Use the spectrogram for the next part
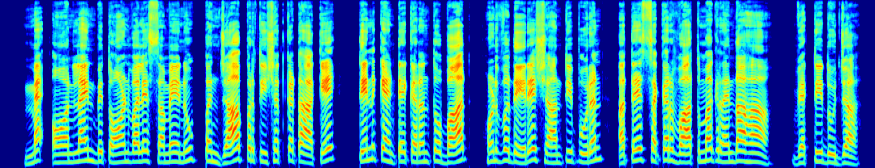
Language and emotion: Punjabi, happy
